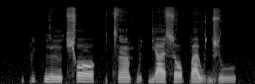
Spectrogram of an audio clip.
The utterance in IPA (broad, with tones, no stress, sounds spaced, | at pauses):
p i˦ k̚ ɡ ẽ˧ ŋ t͡ɕʰ ɔ˥˧ | t͡s ã˧ p u˨ t̚ j a˧ s ɔ˧ p a˨˩ w d͡z u˨˦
